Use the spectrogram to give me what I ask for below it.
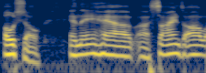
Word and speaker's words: Oso: In fact, it's pronounced Oso.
